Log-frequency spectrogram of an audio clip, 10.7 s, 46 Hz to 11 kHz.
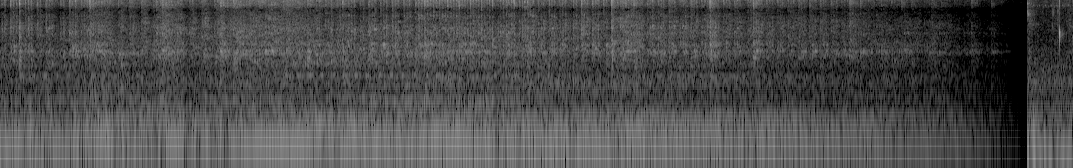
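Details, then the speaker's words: Old flathead engine dated May 1931, sat in a garage over 40 years, cleaned and refitted: deep, steady low rumble with an even firing beat until switched off; runs smoothly and sounds healthy. "40 years out and running got it out for a little spin today"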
